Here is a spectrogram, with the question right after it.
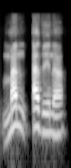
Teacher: নুন সাকিনের আওয়াজকে বিনা গণ্যায় জাহির করে তাড়াতাড়ি পড়তে হবে, একে ইজাহার বলা হয়।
